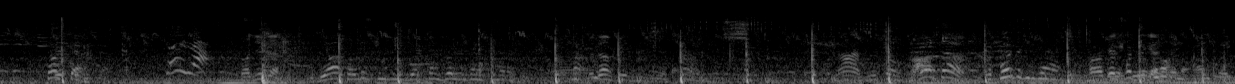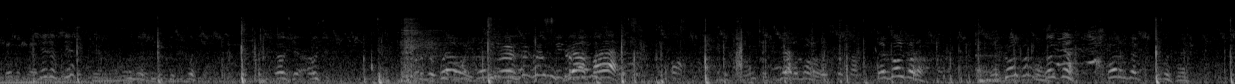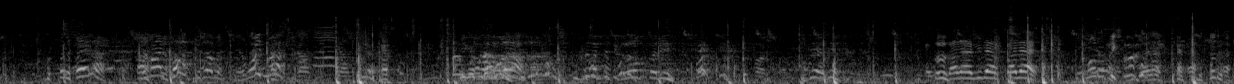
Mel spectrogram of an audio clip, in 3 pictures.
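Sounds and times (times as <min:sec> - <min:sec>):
voices: 0:00.1 - 0:37.0
ball kicked and bouncing: 0:26.4 - 0:29.4, 0:34.6 - 0:37.0.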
